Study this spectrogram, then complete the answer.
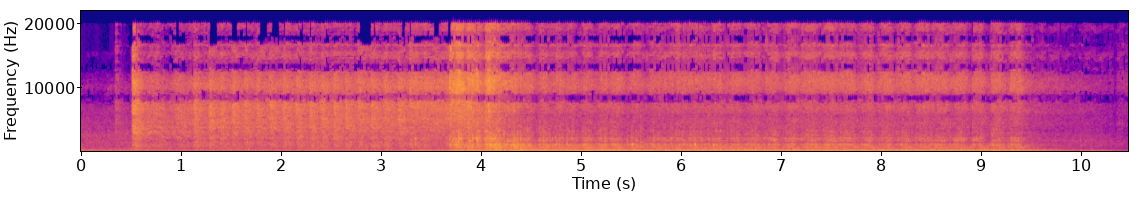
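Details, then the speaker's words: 2012 Corvette C6 Z06, recently fitted with a larger in-tank fuel pump, being prepared for ethanol: the starter churns evenly for about three seconds before the engine catches and settles to a steady idle; fuel pump was slow to prime, suspected fuel rail pressure loss. "so we are troubleshooting an issue with it where it doesn't always want to start when you crank it over and i'm going to have kelsey crank it over now and give you kind of an example of what it sounds like when this problem"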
